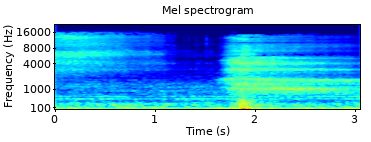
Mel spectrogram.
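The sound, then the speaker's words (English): A single deep breath taken during a guided gratitude meditation: a soft, airy rush of breath rises briefly over a low, steady background hum. “Take a deep breath.”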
